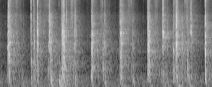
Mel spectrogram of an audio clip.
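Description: A deck of tarot cards being shuffled by hand: a quick, irregular run of crisp card clicks and flaps.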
